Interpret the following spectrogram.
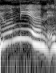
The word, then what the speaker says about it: union: So, answer is, even if union begins with a, u, this is because the pronunciation begins with y-u, a consonant sound.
